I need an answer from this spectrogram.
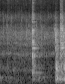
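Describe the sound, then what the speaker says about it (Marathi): Onion being sautéed in a pan, a steady close sizzle with two louder bursts of stirring or scraping near the middle and at the end. "आता हे कांदा घेतला परतून"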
